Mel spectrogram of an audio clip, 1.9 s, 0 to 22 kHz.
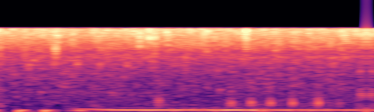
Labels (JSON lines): {"label": "biophony", "recorder": "SoundTrap 300"}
